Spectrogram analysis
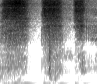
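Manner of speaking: imitated string of unvoiced shushes; repeated shushing. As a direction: shush the people around you, over and over. Hushing people during a talk.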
